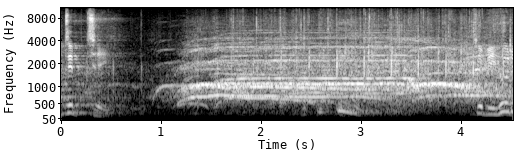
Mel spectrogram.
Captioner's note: audience cheers and applauds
